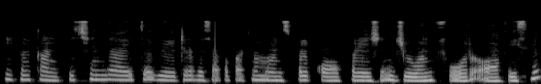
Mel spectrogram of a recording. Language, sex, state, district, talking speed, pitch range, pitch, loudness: Telugu, female, Andhra Pradesh, Visakhapatnam, 120 wpm, 175-210 Hz, 195 Hz, -28 LUFS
